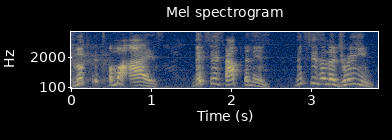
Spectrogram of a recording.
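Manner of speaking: high, wide-eyed insistence; giddy disbelief. Real, not acted. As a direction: plead that it's really true. Insisting it is real.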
